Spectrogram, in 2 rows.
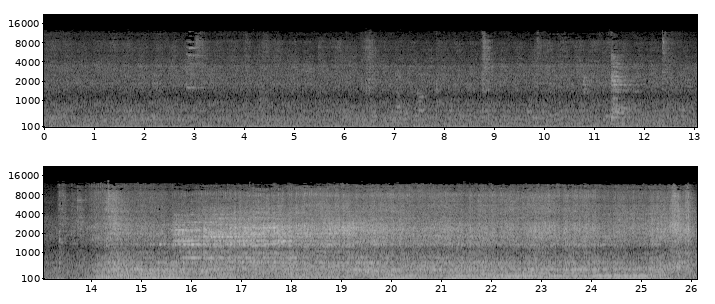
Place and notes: Easter Rd, Edinburgh, UK - Lidl construction site
Lidl construction site, Easter Road, 19th June 2018, recorded from my bedroom window
12 June 2018, 09:48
